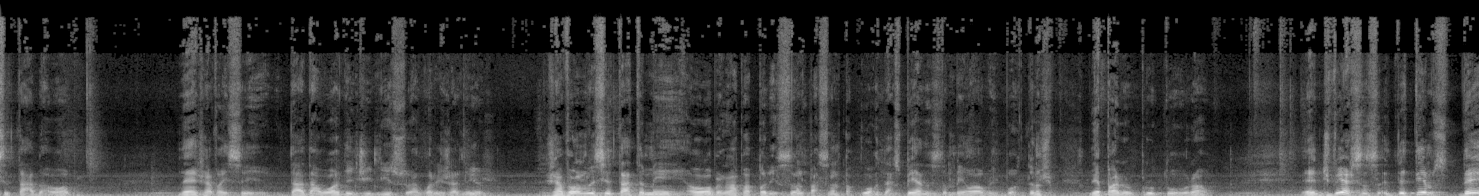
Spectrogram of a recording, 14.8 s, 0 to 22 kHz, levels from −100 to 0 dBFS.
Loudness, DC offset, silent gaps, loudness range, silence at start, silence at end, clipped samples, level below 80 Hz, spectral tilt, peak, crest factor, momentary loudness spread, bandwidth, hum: -23 LUFS; under 0.1%; none; 4 LU; 0 s; 0 s; under 0.1%; -48 dBFS; -7 dB/octave; -4 dBFS; 18 dB; 21 LU; over 20 kHz; none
